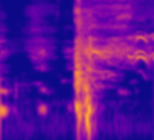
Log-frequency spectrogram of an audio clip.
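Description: After a quiet moment, someone lets out a sudden, harsh cough into a microphone they thought was muted; it trails into rough, breathy rasping until the end.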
